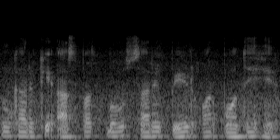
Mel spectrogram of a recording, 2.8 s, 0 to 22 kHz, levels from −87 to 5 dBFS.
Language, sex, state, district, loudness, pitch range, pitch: Hindi, male, Bihar, Araria, -35 LUFS, 115-125 Hz, 120 Hz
